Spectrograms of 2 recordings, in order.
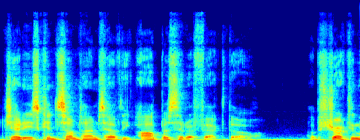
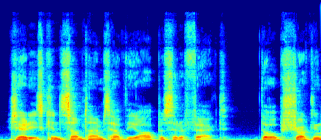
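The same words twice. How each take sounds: First: 'Though' ends the first part falling, then a pause follows. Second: The pause comes before 'though', which starts the next clause. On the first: The second sentence explains the first one. The speaker calls it right. "That falling tone makes it clearer" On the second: The two ideas contrast with each other. The speaker calls it wrong. "Let me say it with B as in boy"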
